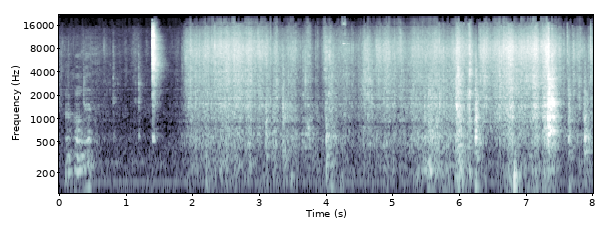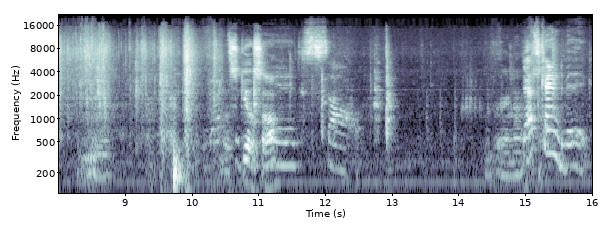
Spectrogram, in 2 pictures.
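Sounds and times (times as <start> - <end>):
packaging rustling and crinkling: 1.8 - 10.6.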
